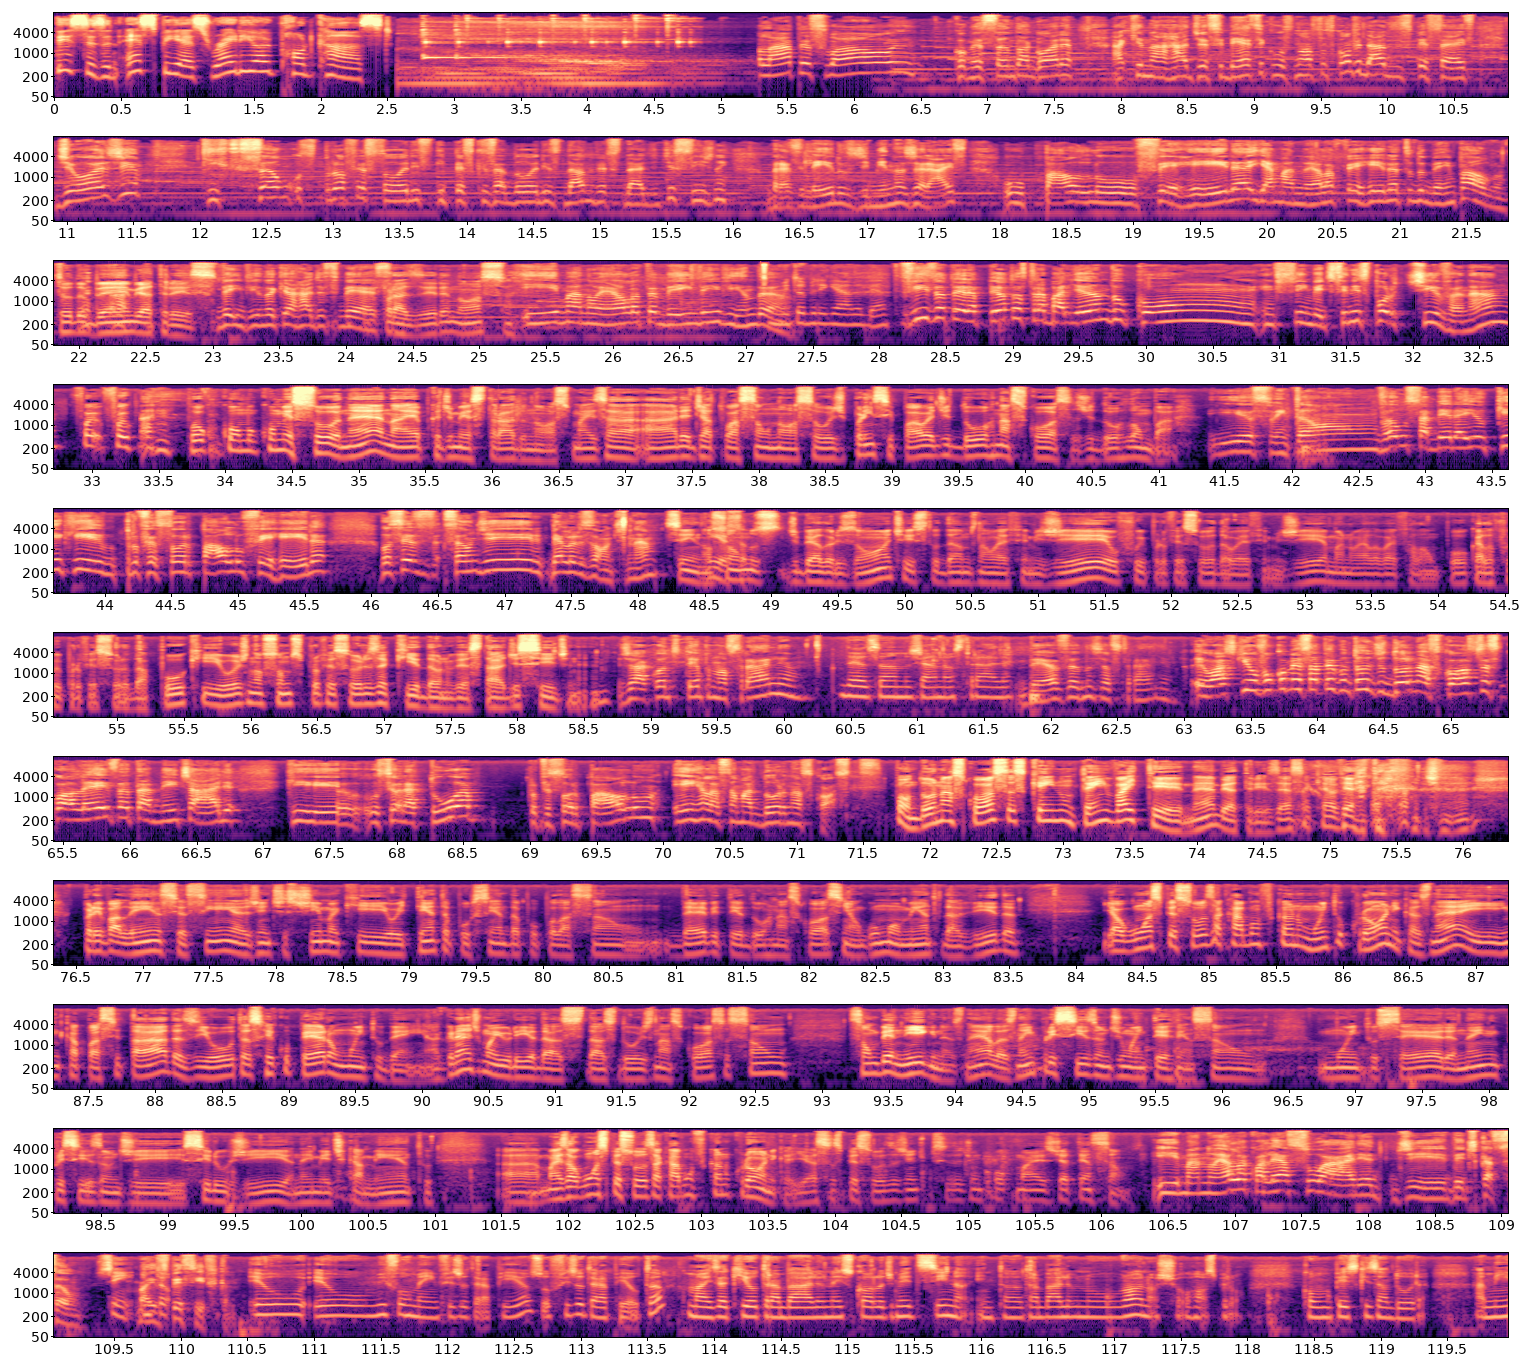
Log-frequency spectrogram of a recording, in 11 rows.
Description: Nessa entrevista eles revelam as causas e tratamentos do mal que aflige 80% da população mundial.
